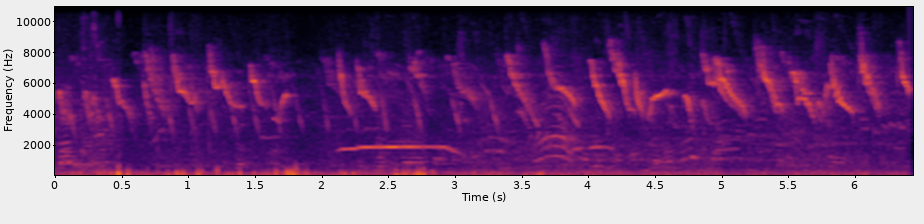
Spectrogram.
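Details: Several white-eyes compete in the white-eye class of a songbird singing contest in Palopo, singing at once in thin, high, rapid twitters and short slurred chirps that overlap continuously. A man speaks in the background throughout.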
